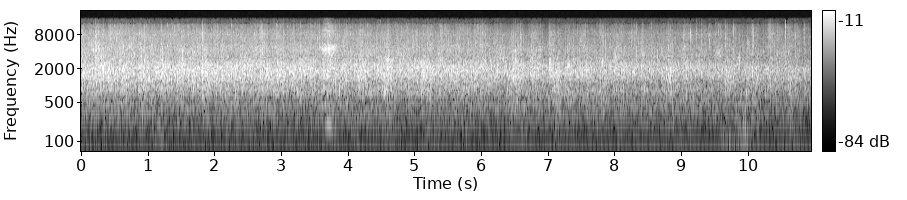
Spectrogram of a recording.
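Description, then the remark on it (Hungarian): Sustained applause from a large audience for everyone who has worked on the show Vétó fills the space, a dense, steady wash of clapping that stays loud and even for the whole stretch without letting up. “mindenkinek, aki valaha dolgozott a Véton, szeretnék kérni egy hatalmas tapsot, mert ez egy kollektív munka eredménye.”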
